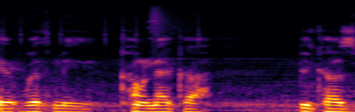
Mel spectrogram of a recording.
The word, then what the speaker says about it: Conecuh: Conecuh sausage. And right away, say it with me, Conecuh, because mispronouncing it is the fastest way to out yourself as not being from Alabama.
